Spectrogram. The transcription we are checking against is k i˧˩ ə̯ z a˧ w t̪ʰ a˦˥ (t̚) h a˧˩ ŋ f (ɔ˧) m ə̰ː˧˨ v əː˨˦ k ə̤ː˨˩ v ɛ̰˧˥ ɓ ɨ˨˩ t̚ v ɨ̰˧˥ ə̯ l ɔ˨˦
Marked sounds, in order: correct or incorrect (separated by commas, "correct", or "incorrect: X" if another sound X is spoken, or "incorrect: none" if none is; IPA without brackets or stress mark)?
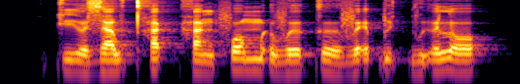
incorrect: k̚, correct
